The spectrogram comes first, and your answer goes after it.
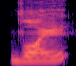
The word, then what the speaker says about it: voyez: sound voyeo ওয়াইয়ং voyeo right then voyeo vous voyez ওয়াইয়ে voyez il Il.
